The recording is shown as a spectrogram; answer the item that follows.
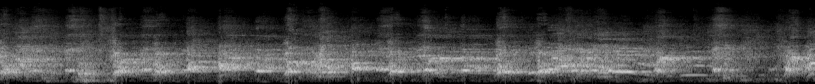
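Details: Dogs barking nonstop in a kennel room at a city animal shelter, a dangerous-rated shelter dog acting wild while a trainer waits for calm; dense overlapping sharp barks from many dogs, echoing, no pauses.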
